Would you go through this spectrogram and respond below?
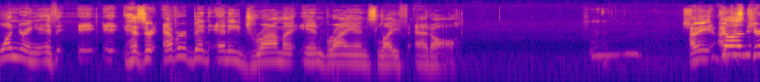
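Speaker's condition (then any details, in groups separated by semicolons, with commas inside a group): No condition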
